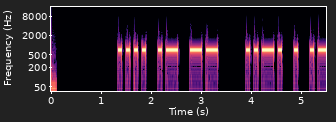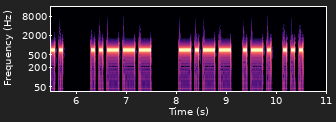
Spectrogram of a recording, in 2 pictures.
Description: Morse code, heard as a keyed tone, about 15 wpm, 700 Hz. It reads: HAM FER 2 YRS
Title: Practice QSO - Exchange 3 - More Info - 15wpm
